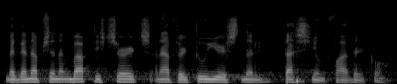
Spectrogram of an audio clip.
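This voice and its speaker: A man with a Filipino accent preaching a testimony sermon, dropping to a hush and then rising to a shout as he tells his story. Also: mid-range voice, level tone, moderate pace. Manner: impassioned, swings between hushed and shouting, mixes English and Tagalog. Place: church sanctuary. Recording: long hall reverb.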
